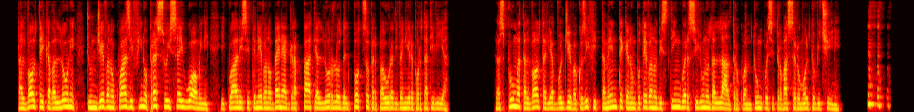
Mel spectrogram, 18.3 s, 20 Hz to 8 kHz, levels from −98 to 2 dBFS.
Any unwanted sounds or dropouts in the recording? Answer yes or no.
yes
